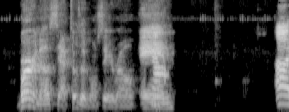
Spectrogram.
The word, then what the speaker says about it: Berna: I can't pronounce her name. I keep getting mad. I'm not gonna say it wrong. It's Berna. Berna.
